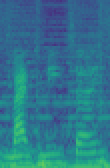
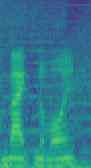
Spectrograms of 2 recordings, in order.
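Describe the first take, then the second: First: The name ends in a 'neet' sound. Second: The name ends in a 'nemite' sound. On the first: "I've even heard someone say" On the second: "for magnemite"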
